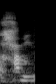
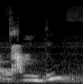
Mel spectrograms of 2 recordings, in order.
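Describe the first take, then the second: First: It is said in standard Arabic. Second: It is said with a Javanese accent.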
